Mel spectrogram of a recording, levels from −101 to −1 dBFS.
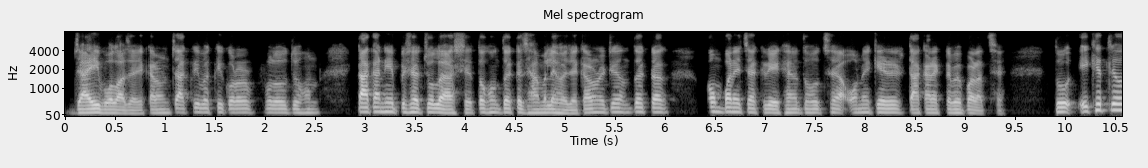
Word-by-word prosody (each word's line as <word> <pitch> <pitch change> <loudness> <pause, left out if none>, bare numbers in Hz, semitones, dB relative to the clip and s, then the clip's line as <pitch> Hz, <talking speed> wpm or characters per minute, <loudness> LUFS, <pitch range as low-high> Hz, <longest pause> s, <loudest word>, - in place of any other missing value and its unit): যায়ই 130 +1 +7
বলা 115 -2 +3
যায়। 105 0 -2
কারণ 120 0 -1
চাকরি-বাকরি 140 +1 -2
করার 135 0 0
ফলেও 130 -1 -1
যখন 125 0 -4 0.5
টাকা 155 0 +7
নিয়ে 160 0 +2
প্রেশার 145 -1 +2
চলে 140 -2 +5
আসে 120 +2 -4
তখন 140 0 0
তো - - -5
একটা 135 - -1
ঝামেলাই 125 +1 +1
হয়ে 110 -2 -1
যায়। 110 - -2
কারণ 135 +1 +2
এইটা 145 +3 -4
অন 135 - -10
তো - - +2
একটা 150 0 +1 0.5
কোম্পানির 155 -2 +2
চাকরি। 130 -1 0
এখানে 130 +1 -2
তো - - -3
হচ্ছে 130 +2 -6 0.2
অনেকের 135 0 0 0.2
টাকার 120 +1 +1
একটা 125 +1 -5
ব্যাপার 120 -1 0
আছে। - - -12 0.5
তো 155 - +3 0.2
এক্ষেত্রেও 220 +3 +3
135 Hz, 205 wpm, -24 LUFS, 125-145 Hz, 0.5 s, যায়ই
